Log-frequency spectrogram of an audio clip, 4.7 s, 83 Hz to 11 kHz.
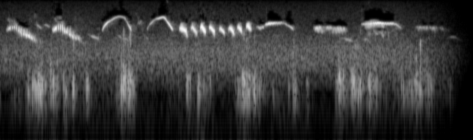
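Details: Eurasian skylark (Alauda arvensis) song at Tignes, France, in May 2022: a high, unbroken warble of slurred arched notes and buzzy trills, with a quick run of about eight clipped notes.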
